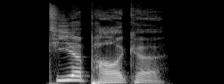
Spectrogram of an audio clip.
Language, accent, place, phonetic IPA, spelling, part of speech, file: German, Germany, Berlin, [ˈtiːɐ̯paʁkə], Tierparke, noun, De-Tierparke.ogg
- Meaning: nominative/accusative/genitive plural of Tierpark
